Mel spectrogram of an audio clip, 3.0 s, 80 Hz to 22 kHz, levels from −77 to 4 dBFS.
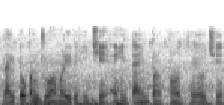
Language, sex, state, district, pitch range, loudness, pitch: Gujarati, male, Gujarat, Gandhinagar, 105-110 Hz, -18 LUFS, 110 Hz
